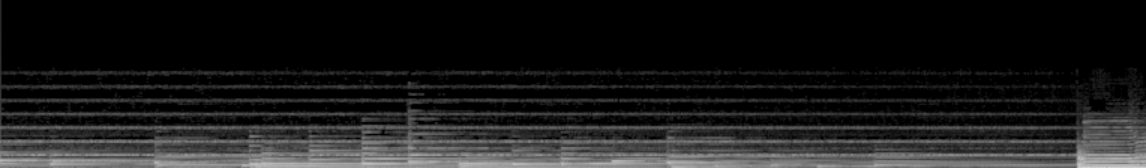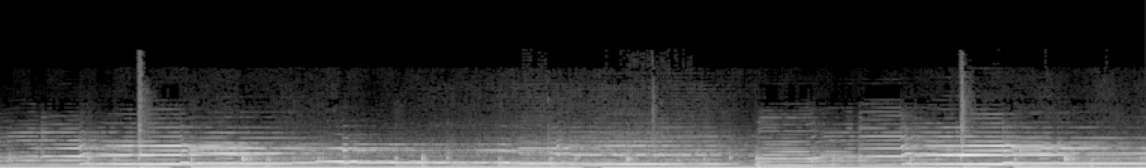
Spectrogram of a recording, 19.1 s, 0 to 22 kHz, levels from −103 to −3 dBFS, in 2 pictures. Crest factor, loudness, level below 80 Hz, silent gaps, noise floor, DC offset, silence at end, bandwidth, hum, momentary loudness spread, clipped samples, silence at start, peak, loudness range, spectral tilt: 18 dB; -20 LUFS; -32 dBFS; none; -50 dBFS; under 0.1%; 0 s; 7 kHz; none; 22 LU; under 0.1%; 0 s; -4 dBFS; 20 LU; -6.5 dB/octave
